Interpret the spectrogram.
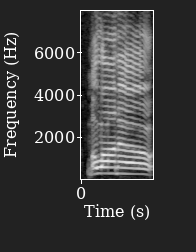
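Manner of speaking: loud, slow drawn-out cheer of his name, pitched high; big happy welcome shout; group cheer. Retold or imitated. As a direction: hail the late rider as he rolls up. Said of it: "We all say".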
